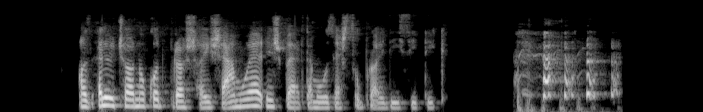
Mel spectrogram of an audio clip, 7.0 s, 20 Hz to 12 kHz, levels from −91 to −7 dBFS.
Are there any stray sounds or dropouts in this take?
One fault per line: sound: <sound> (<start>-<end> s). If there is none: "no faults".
sound: laugh (5.1-6.2 s)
